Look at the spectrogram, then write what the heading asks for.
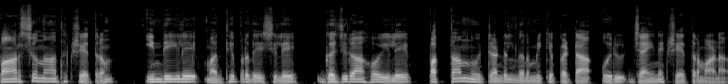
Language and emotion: Malayalam, neutral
